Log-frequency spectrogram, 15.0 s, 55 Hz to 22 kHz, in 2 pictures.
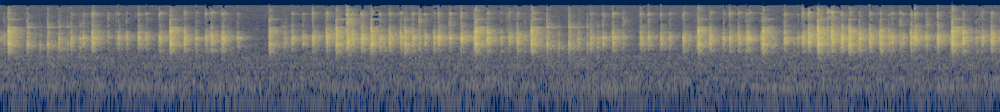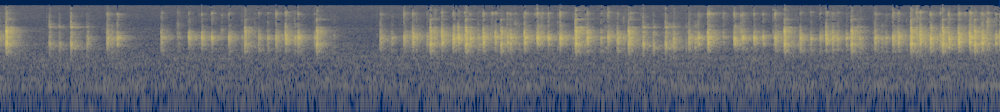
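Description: A compact mechanical keyboard with multicolored plastic keycaps, resting on a desk mat, is typed on rapidly with the fingertips of both hands. Dense, bright clicking and clacking of key presses runs continuously, with short pauses near 2, 8.5 and 10 seconds.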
